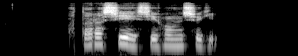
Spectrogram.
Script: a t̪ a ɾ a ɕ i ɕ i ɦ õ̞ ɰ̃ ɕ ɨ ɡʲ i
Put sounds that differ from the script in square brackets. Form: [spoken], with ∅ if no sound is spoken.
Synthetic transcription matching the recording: a t̪ a ɾ a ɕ [iː] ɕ i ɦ õ̞ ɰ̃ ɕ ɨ ɡʲ i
